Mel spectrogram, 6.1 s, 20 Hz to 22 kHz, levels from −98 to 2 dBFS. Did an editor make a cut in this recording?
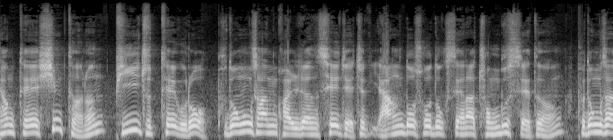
yes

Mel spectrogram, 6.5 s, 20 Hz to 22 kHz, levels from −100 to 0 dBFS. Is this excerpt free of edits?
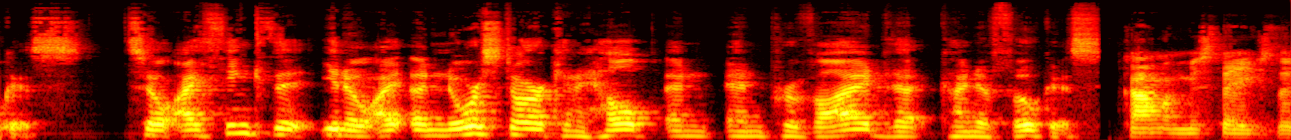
no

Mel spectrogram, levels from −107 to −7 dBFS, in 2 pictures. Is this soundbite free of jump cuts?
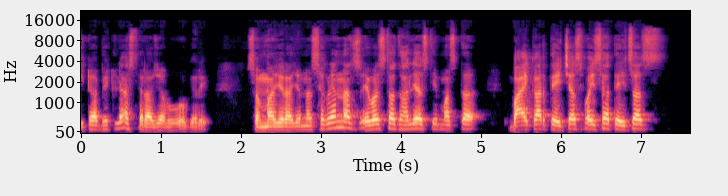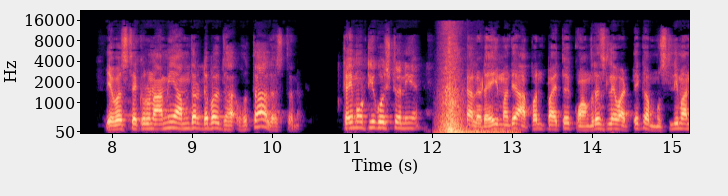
no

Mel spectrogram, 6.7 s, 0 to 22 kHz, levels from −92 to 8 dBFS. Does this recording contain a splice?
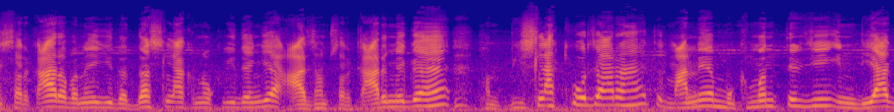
yes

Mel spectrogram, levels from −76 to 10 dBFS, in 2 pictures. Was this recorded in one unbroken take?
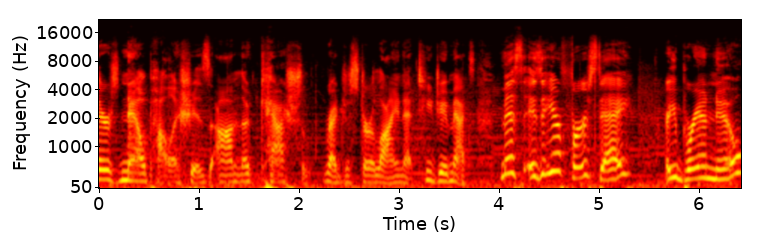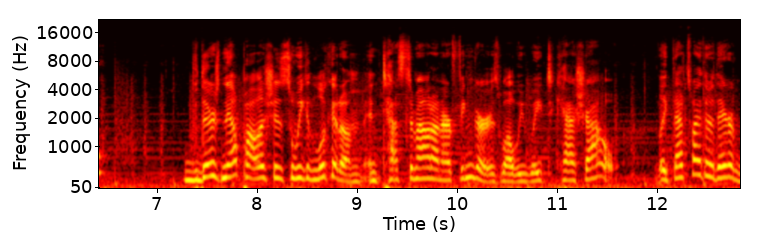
no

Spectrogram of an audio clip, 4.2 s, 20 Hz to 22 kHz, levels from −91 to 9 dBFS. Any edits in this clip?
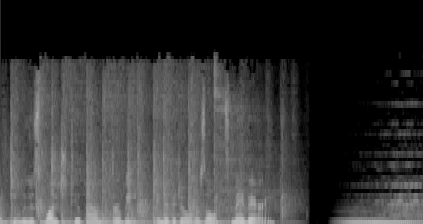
yes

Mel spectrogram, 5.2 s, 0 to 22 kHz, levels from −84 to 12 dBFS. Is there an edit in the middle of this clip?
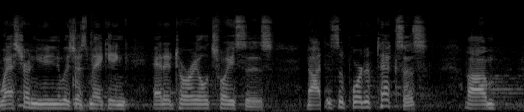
no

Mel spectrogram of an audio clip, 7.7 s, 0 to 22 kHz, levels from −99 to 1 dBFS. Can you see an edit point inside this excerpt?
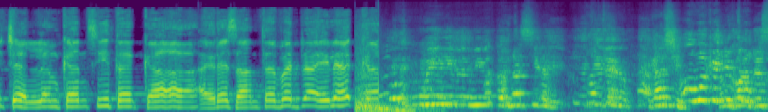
yes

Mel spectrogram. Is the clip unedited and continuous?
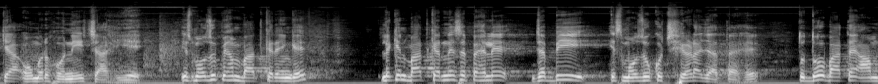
yes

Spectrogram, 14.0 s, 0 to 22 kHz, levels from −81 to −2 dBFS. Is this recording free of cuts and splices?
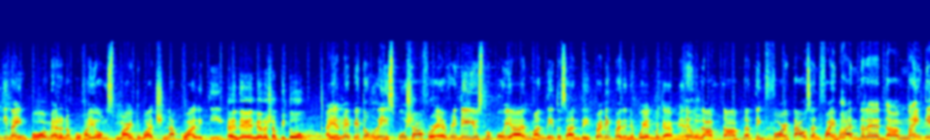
no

